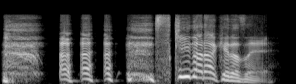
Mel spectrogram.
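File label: Vox Skill, Japanese; Kibera; kingsraid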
